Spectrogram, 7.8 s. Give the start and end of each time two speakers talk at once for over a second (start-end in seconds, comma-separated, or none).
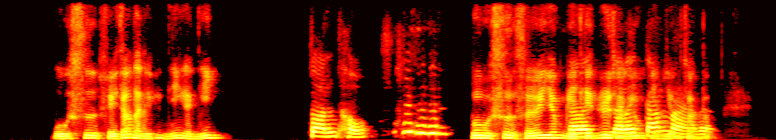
5.7-7.2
